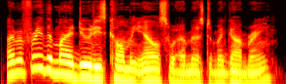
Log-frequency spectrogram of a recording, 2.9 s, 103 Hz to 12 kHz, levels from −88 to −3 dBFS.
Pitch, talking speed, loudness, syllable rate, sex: 140 Hz, 230 wpm, -17 LUFS, 7.3 syllables/s, male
